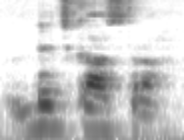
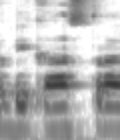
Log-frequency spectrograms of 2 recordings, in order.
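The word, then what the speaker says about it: Dijkstra: डिजकास्त्रा, इसको डिकास्त्रा भी बोल देते हैं, डिजकास्त्रा भी होता है, और डिजशास्त्रा भी बोल देते हैं। कई अलग अलग प्रोनाउंसिएशन है इसकी, तो कहीं पे पढ़ोगे तो अलग अलग तरह की मिल जाएगी।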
